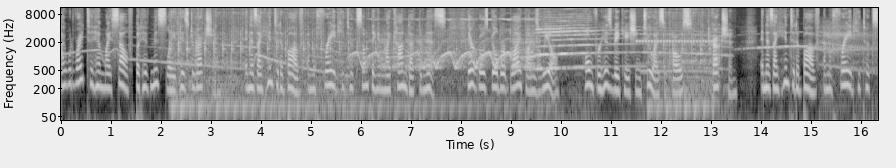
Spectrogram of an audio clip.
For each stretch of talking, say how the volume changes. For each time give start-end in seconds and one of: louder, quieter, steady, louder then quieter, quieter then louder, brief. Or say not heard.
0.0-16.3 steady.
